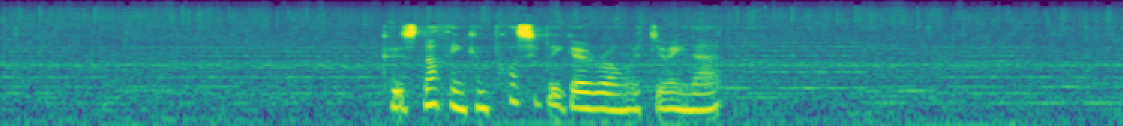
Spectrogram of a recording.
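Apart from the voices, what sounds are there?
rain falling in video game My Time at Portia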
